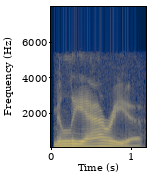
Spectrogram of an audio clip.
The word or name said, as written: miliaria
